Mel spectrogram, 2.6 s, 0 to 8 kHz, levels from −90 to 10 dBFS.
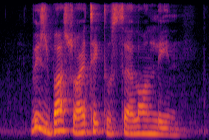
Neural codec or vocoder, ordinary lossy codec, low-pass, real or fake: none; none; 7.2 kHz; real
